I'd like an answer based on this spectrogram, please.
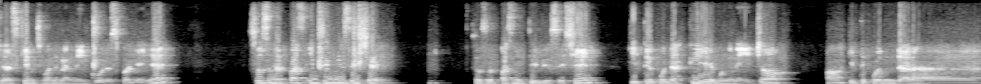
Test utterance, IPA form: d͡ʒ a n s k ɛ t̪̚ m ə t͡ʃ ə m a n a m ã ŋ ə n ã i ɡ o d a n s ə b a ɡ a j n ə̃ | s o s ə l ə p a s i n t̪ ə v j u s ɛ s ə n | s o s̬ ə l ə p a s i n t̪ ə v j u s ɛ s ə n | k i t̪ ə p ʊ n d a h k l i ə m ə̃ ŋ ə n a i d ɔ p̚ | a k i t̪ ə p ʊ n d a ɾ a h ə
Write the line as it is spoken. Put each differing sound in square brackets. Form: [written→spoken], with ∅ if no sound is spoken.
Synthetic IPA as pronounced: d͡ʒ a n s k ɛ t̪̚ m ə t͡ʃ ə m a n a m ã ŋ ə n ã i ɡ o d a n s ə b a ɡ a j [n→ɲ] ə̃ | s o s ə l ə p a s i n t̪ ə v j u s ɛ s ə n | s o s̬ ə l ə p a s i n t̪ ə v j u s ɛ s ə n | k i t̪ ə p ʊ n d a h k l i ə m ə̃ ŋ ə n a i [d→d͡ʒ] ɔ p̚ | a k i t̪ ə p ʊ n d a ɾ a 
